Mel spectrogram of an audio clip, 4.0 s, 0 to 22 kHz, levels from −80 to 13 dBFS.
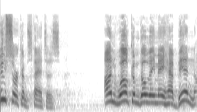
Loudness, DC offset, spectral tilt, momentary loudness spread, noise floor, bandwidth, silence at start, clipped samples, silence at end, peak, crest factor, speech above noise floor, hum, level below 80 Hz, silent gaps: -25 LUFS; under 0.1%; -2 dB/octave; 15 LU; -68 dBFS; 13.5 kHz; 0 s; under 0.1%; 0 s; -6 dBFS; 20 dB; 42 dB; none; -76 dBFS; none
